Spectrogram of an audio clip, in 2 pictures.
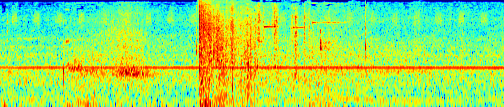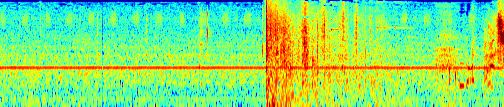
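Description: Gunfire in GTA V Online during a heist setup mission, two sharp, loud bursts several seconds apart over a low, steady game background hum.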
